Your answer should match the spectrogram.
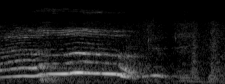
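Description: A toddler's single drawn-out vocal call, rising and then falling in pitch, lasting about a second and a half.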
